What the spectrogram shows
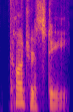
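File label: "contrasty", American English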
